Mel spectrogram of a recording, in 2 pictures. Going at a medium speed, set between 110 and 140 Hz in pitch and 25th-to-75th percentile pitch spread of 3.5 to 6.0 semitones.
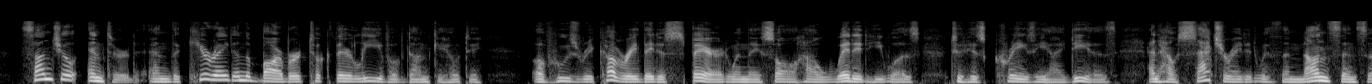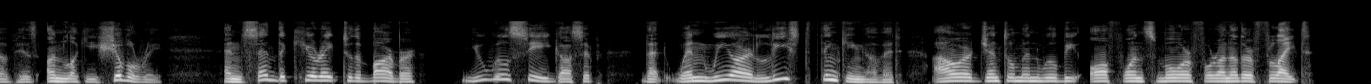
Yes: average, 150 wpm; low, 135 Hz; average, 4.8 semitones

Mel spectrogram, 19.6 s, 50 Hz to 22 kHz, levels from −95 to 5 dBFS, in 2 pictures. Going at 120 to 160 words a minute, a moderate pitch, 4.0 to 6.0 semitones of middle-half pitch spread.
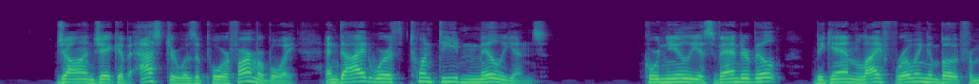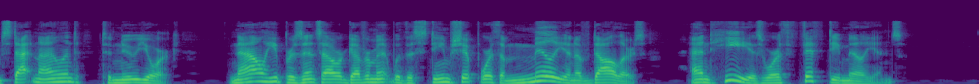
Yes: average, 140 wpm; medium, 145 Hz; average, 4.5 semitones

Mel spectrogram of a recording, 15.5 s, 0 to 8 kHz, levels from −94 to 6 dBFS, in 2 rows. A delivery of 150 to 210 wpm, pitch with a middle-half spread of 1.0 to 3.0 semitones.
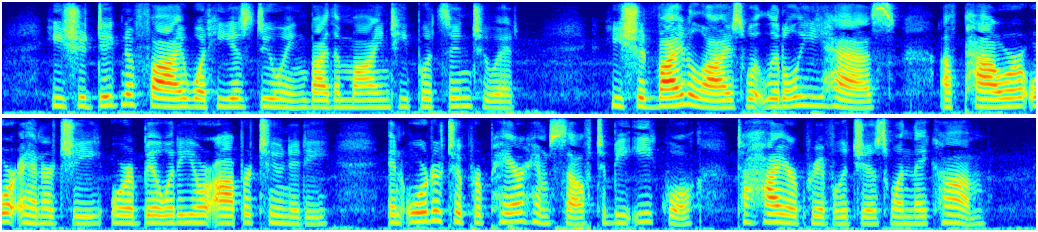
Yes: average, 165 wpm; narrow, 2.6 semitones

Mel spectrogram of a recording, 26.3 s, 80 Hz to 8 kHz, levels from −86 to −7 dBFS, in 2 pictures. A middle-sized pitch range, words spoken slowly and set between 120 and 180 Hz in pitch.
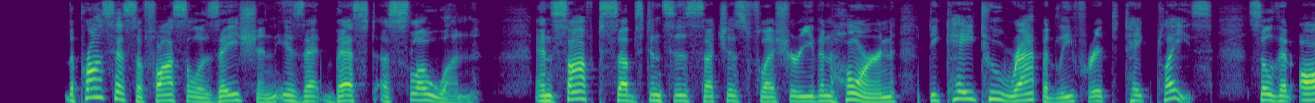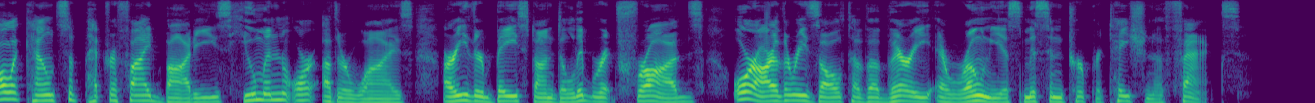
Yes: average, 4.5 semitones; slow, 125 wpm; medium, 140 Hz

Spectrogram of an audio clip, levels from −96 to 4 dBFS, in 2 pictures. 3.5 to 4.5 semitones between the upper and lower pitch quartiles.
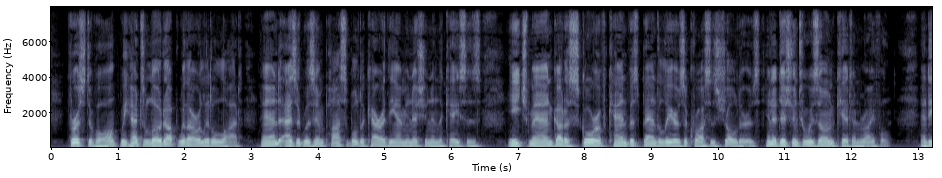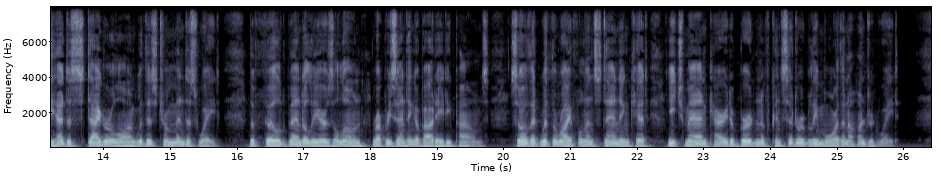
Yes: average, 3.8 semitones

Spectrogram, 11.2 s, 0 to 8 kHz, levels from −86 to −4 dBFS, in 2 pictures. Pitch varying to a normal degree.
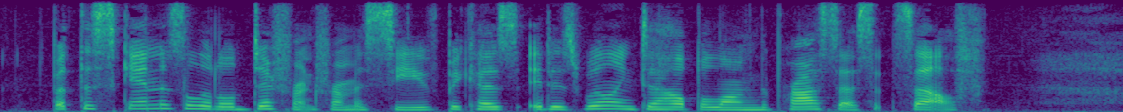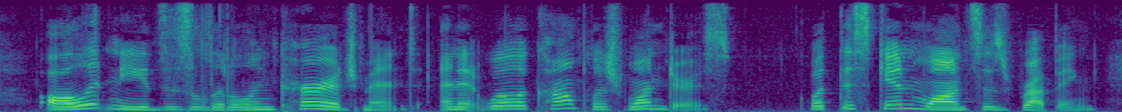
Yes: average, 3.4 semitones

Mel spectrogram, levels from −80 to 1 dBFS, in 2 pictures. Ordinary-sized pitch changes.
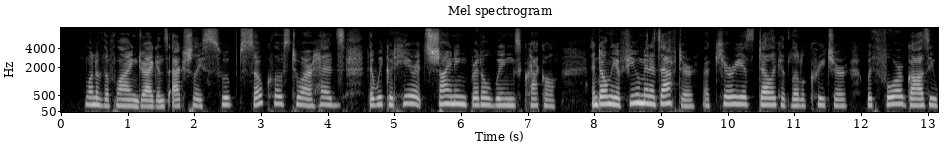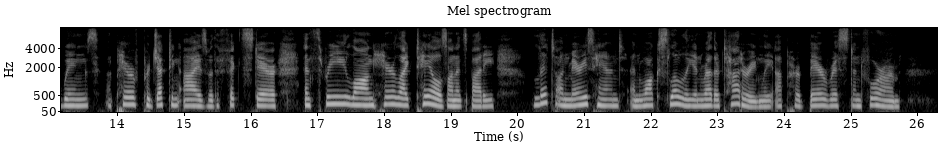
Yes: average, 3.1 semitones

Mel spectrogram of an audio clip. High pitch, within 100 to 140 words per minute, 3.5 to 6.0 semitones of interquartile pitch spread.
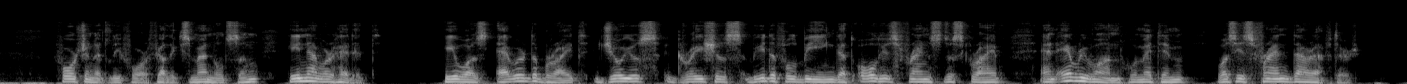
No: low, 115 Hz; slow, 135 wpm; average, 4.0 semitones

